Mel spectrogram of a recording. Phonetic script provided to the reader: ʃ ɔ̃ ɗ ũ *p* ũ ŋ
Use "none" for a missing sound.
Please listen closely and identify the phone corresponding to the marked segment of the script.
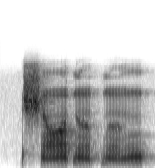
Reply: ɓ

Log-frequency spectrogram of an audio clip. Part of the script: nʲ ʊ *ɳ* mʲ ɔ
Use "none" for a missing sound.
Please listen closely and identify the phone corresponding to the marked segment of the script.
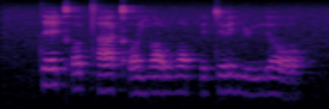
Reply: ɳ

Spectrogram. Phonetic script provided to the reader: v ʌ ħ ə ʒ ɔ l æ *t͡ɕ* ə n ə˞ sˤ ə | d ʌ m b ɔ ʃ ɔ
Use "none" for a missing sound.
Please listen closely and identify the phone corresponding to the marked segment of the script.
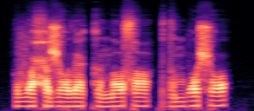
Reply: k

